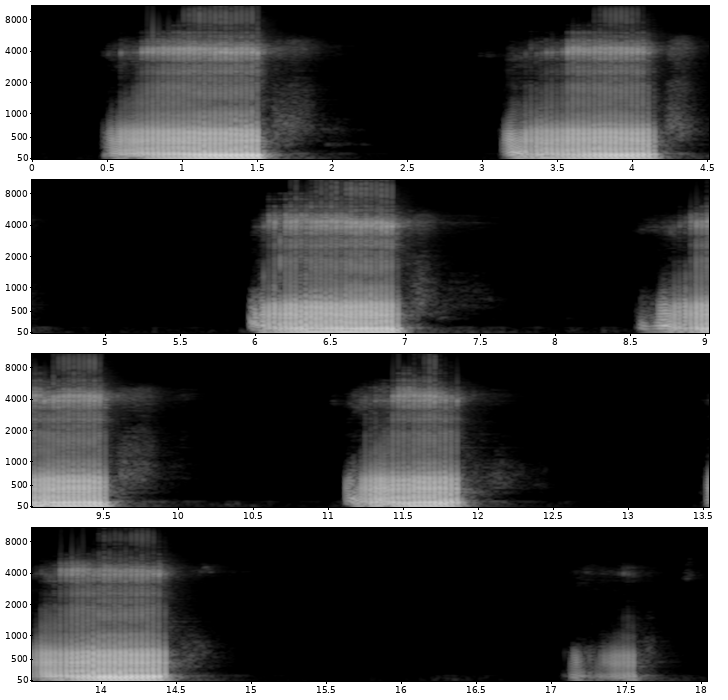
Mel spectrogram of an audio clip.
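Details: French Bulldog puppy sleeping and snoring steadily, six loud gravelly snorts about every two and a half seconds followed by a short weaker one, quiet between breaths.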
